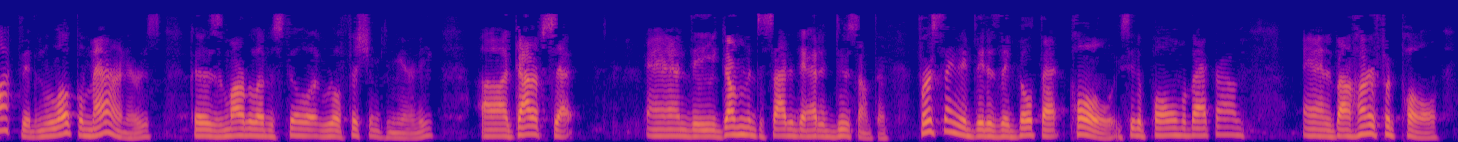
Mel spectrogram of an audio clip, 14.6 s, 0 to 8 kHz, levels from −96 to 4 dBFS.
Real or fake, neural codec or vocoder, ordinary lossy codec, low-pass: fake; codec, 16 kHz, 2 kbps, FreqCodec, larger model; MP3, 24 kbps; 7.2 kHz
